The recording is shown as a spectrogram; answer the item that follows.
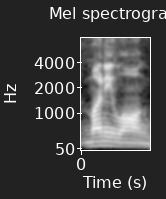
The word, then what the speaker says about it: Muni Long: So for people hearing you for the first time, meeting you for the first time, Muni Long, the name, you say it like money, but it's spelled differently.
